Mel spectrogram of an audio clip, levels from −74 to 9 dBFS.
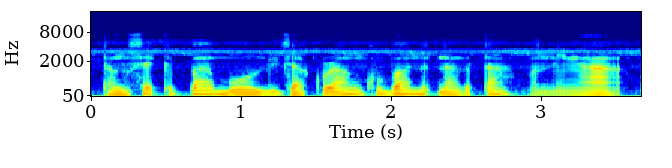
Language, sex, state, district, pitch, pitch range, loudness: Garo, male, Meghalaya, West Garo Hills, 115 Hz, 105-130 Hz, -19 LUFS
